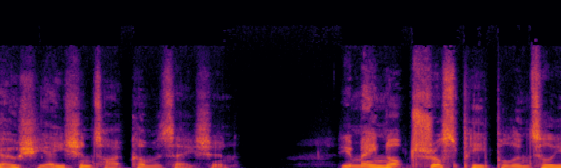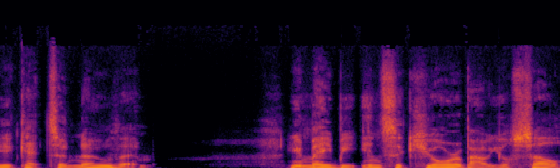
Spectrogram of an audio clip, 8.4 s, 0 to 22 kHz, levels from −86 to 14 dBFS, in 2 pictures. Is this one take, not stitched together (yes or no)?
yes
